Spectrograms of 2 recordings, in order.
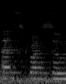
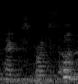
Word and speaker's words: espresso: Well, it's an espresso, not an expresso.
